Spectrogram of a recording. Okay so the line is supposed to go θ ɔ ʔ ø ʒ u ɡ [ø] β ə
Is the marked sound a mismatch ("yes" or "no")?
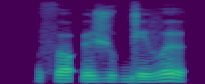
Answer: yes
